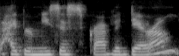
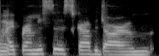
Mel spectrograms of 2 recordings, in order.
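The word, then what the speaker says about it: hyperemesis gravidarum: No, and May obviously is also May 14th, you said, is hopefully I do not butcher this, but hypermesis gravidarum, is that correct? – Yeah. Yep. So hypermesis gravidarum is a pregnancy condition where the woman suffers from debilitating vomiting, nausea, mm-hmm.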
